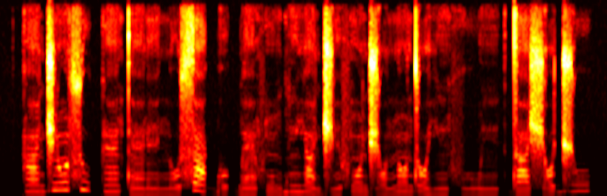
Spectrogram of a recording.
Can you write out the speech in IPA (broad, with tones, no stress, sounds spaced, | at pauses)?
k ã˧ d͡ʒ ɔ̃˦ s u˦˨ k ɛ̃˧ t ɛ̃˨ ɾ e˨ n o˨˦ s a˦˨ ɡ͡b o˧ ɡ͡b ɛ̃˧ f ũ˧ ɡ͡b ĩ˦ j ã˦˨ d͡ʒ e˨˦ f ɔ̃˦ d͡ʒ ɔ˧ n ɔ̃˦ d ɔ˦˨ j ĩ˧ f u˧ w ĩ˧ | d a˨ ʃ ɔ˨˦ d͡ʒ u˦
